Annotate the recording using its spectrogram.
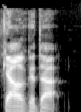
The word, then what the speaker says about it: Gal Gadot: So what I was saying, Gal Gadot, first of all, that is how it is pronounced, Vince. It's pronounced Gal Gadot.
